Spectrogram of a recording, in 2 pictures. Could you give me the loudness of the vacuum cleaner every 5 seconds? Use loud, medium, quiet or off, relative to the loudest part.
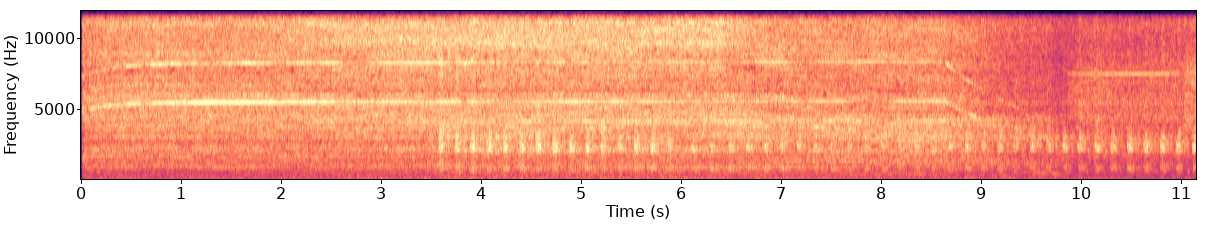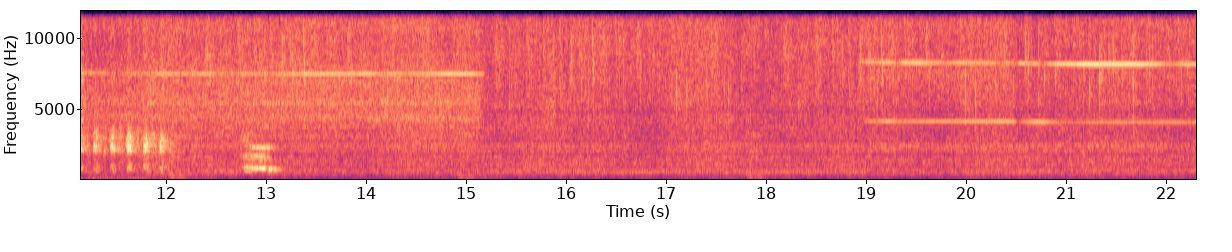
loud, loud, quiet, quiet, quiet.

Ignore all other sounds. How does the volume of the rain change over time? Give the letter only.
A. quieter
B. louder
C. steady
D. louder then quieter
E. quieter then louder
C.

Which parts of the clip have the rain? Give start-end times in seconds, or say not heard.
0.0-22.2.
